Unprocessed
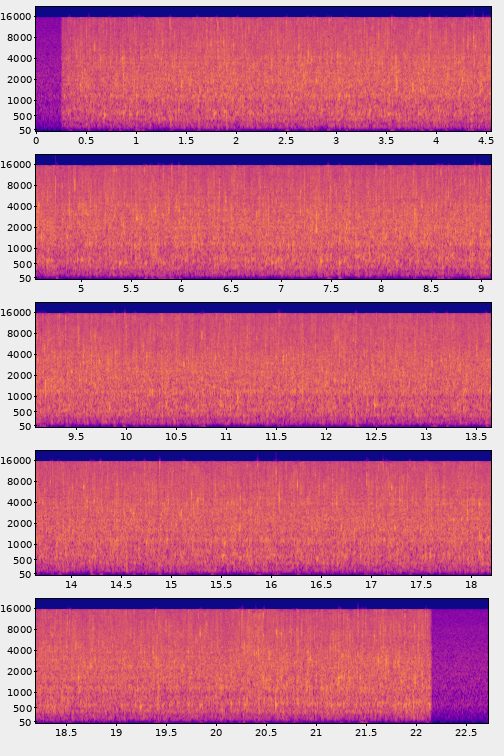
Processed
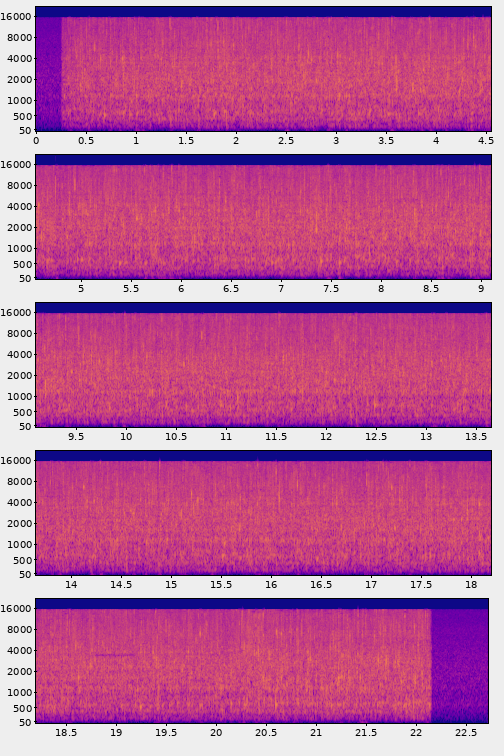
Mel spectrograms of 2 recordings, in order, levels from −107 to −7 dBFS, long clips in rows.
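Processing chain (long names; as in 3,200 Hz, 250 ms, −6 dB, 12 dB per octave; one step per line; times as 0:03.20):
0:18.79–0:19.21: notch filter 3,400 Hz, Q 11
level −8 dB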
